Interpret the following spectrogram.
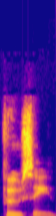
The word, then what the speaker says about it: Fousey: floozy tube fusey tube I don't know how to pronounce it f-o-u-s why fousey fousey there we go yeah is he live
